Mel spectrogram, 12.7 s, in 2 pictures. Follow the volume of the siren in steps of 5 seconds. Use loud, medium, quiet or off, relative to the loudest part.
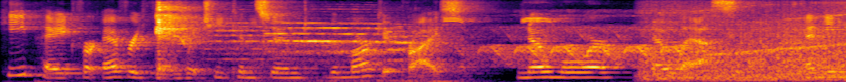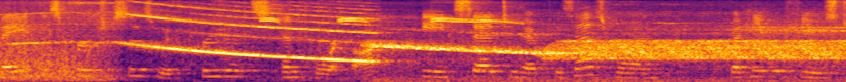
quiet, loud, loud.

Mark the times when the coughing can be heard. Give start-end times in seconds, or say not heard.
1.1-2.0.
